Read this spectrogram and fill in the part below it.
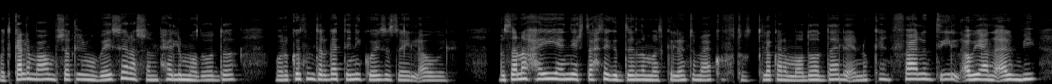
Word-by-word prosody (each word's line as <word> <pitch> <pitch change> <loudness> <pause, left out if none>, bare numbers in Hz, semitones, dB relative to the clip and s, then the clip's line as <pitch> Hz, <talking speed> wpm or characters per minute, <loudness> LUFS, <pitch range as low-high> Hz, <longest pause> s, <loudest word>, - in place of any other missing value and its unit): وأتكلم 230 +7 +1
معاهم 235 0 +1
بشكل 230 +1 -2
مباشر، 220 +6 +1
عشان 225 -3 -2
نحل 225 +2 -1
الموضوع 205 -2 +1
ده، 220 +3 -4 0.4
وعلاقتنا 245 +5 0
ترجع 235 0 +1
تاني 235 0 -1
كويسة 215 +1 -1
زي 205 -2 -3
الأول. 185 +1 -5 0.5
بس 210 +2 -2
أنا 240 +3 +5
حقيقي 250 +1 +3
يعني، 240 0 +3
ارتحت 230 +2 -1
جدًا 215 -2 +1
لما 215 -1 +2
اتكلمت 205 +2 -3
معاك 210 +1 -2
وفضفت 195 -3 -13
لك 215 +1 -1
عن 215 - +1
الموضوع 195 +2 0
ده، 230 +3 -1
لأنه 205 -2 -3
كان 230 +1 -6
فعلًا 245 +2 +2
تقيل 230 +1 -4
أوي 225 +2 +4
على 215 -4 +2
قلبي، 225 +4 +2
220 Hz, 200 wpm, -23 LUFS, 205-235 Hz, 0.5 s, أنا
